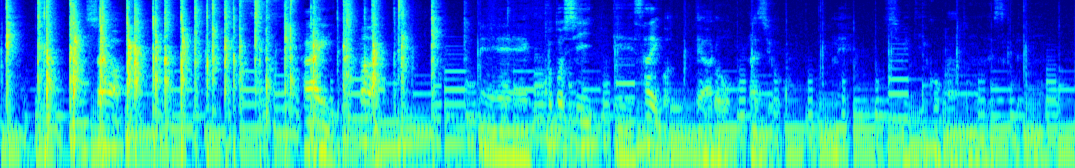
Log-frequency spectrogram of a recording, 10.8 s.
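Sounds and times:
audience clapping: 0.0 - 4.8
speech: 3.1 - 4.1, 5.6 - 8.6.

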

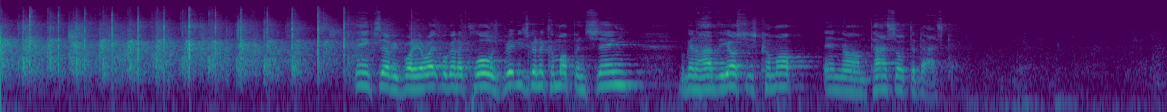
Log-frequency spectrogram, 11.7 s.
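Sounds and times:
audience applause: 0.0 - 4.1
speech: 3.6 - 9.6.

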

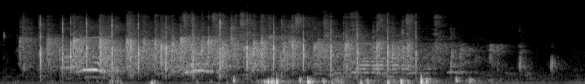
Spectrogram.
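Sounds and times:
audience applause: 0.0 - 5.2.

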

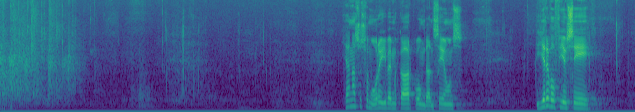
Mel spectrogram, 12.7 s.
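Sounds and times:
audience applause: 0.0 - 2.2
quiet room noise: 0.0 - 12.6
speech: 7.0 - 9.3, 10.7 - 12.0.

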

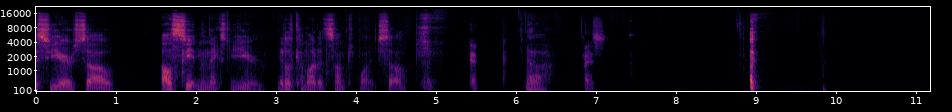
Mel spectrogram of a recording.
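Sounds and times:
speech: 0.0 - 7.2
sharp cough: 8.9 - 9.1.

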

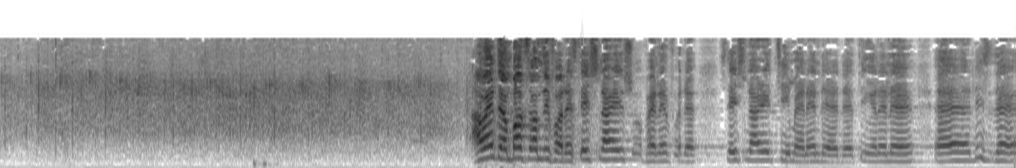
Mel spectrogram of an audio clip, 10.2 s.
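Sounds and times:
audience clapping: 0.0 - 6.0
speech: 4.7 - 10.1.

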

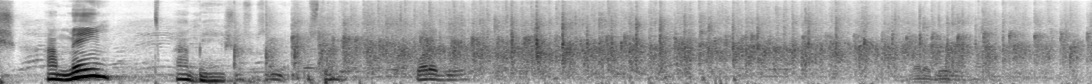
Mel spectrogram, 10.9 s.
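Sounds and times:
speech: 0.5 - 1.2, 1.8 - 4.8
audience applauding: 2.3 - 10.9.

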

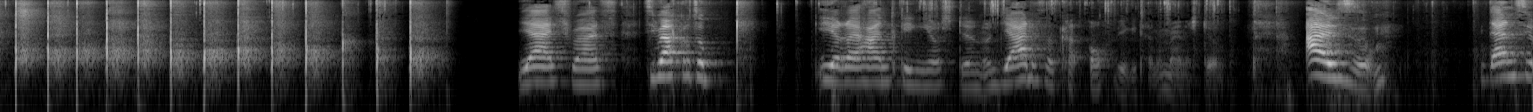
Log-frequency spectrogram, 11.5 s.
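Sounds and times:
sharp bright hand claps: 0.0 - 3.4
speech: 3.9 - 5.5, 6.1 - 10.5, 11.1 - 11.4.

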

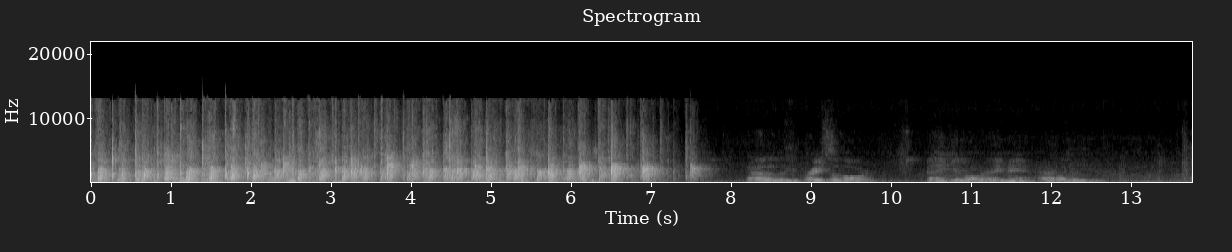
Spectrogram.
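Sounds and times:
audience hand clapping: 0.0 - 7.8.

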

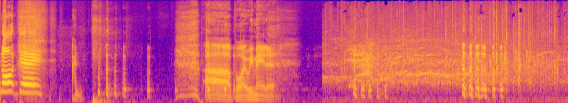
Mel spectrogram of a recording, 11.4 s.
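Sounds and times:
speech: 0.0 - 2.6, 3.6 - 5.7, 7.0 - 7.9, 9.2 - 10.4
laughter: 3.8 - 5.0, 6.5 - 10.9
crowd applause: 6.4 - 11.3
voices whooping and shouting: 6.4 - 11.3.

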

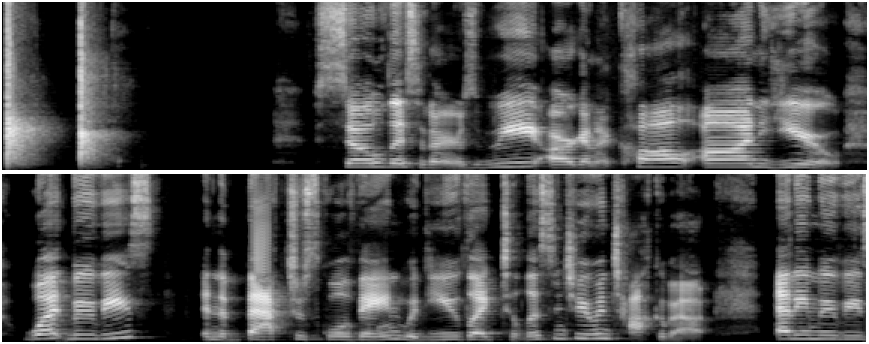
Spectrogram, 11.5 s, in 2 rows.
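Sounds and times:
hand claps: 0.0 - 0.9
speech: 2.1 - 11.5.

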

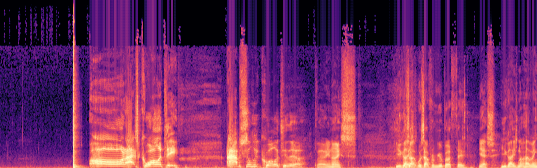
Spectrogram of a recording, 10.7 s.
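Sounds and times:
champagne bottle being opened, cork popping: 1.4 - 1.8
speech: 1.8 - 3.8, 4.5 - 7.2, 7.9 - 10.7.

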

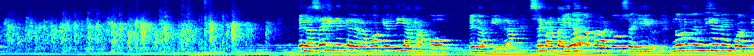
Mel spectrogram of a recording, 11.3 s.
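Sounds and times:
audience applause: 0.0 - 4.4
speech: 4.5 - 11.3.

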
